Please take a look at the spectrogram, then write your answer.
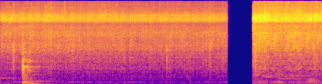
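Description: Chicken tikka pieces fry on a hot tawa with a steady, close, dense sizzle that carries on evenly and is briefly cut by a short gap of silence before resuming just as loud; no one speaks.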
